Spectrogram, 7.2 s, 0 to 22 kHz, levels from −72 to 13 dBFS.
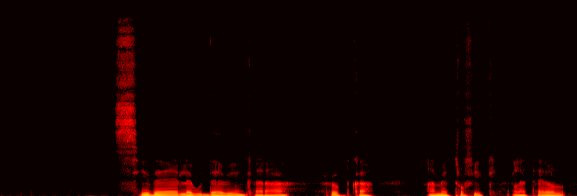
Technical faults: none

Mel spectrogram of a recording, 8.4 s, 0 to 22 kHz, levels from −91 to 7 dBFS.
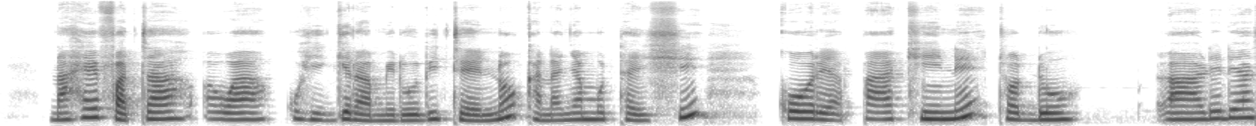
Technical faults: none

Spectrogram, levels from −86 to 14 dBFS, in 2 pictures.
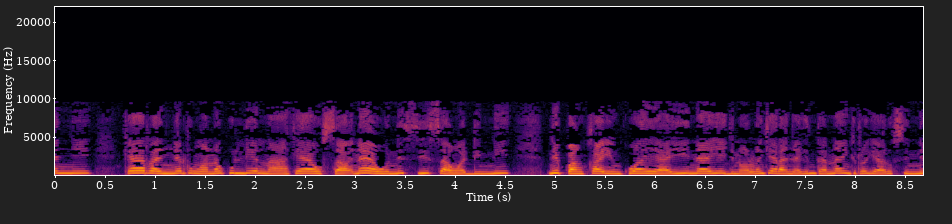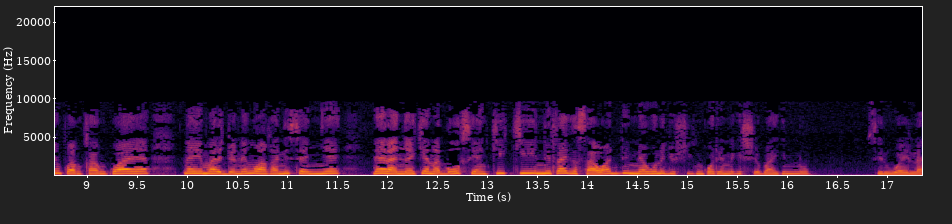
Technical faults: Vorbis compression

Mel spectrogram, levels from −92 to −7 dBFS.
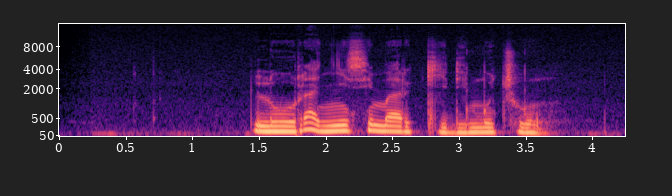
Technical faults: none

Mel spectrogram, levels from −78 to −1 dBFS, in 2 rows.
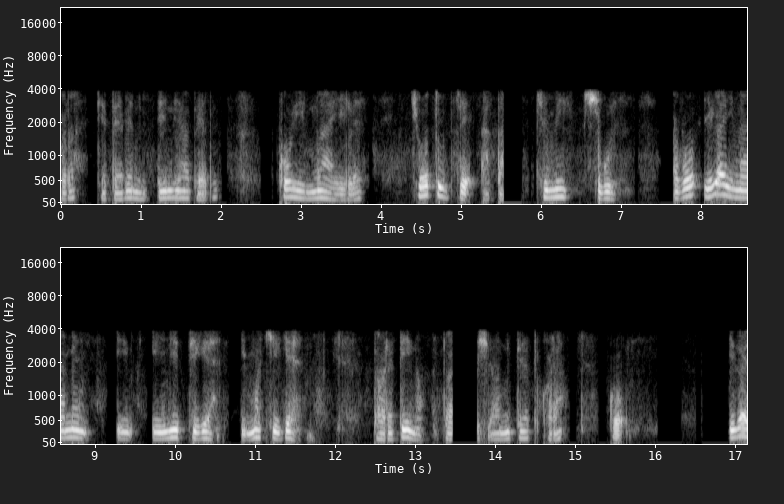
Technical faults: RealAudio 14.4 codec; playback stall

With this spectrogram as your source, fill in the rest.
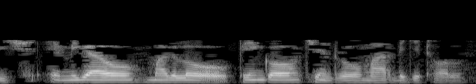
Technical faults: MP3 compression

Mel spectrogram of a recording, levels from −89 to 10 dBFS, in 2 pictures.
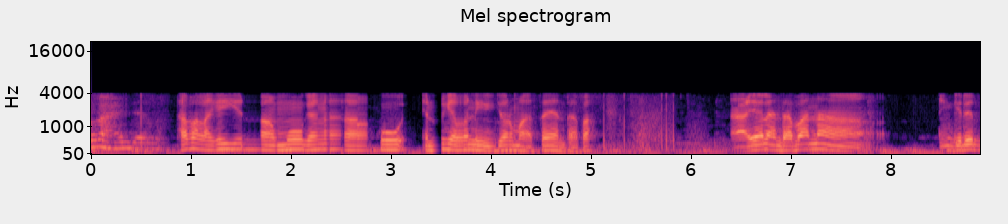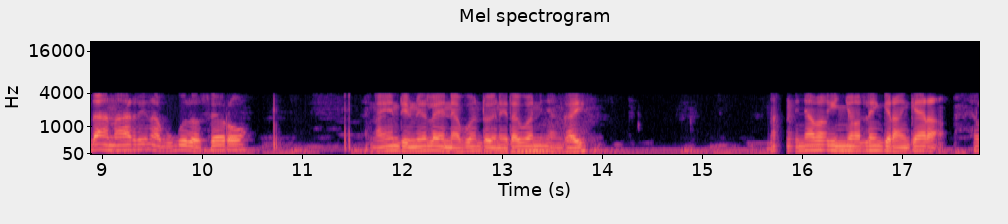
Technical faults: repeated packet loss (robotic sound)

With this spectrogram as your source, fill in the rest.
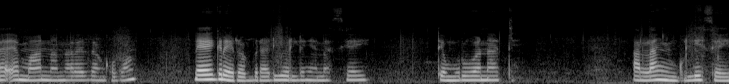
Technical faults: damaged data in a compressed stream

